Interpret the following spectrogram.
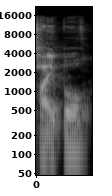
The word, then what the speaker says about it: Heuple: It's just a play on my last name. My last name's Heuple. And I was like, no one will ever say it wrong now again when they see the guide service.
